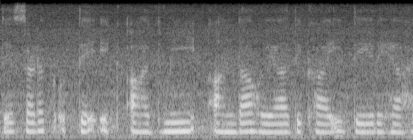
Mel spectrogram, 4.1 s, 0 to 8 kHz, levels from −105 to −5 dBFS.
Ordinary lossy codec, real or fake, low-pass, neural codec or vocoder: none; real; 7.2 kHz; none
